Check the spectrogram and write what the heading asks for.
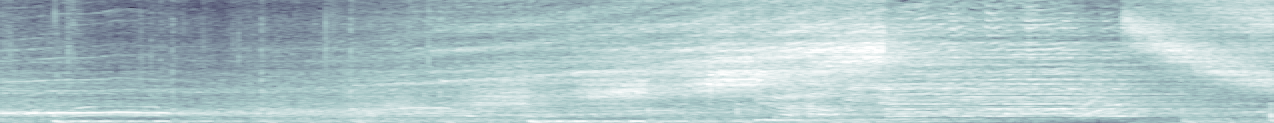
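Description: Large arena crowd cheering and screaming, with music playing over the PA. Near the end the music brings in a sweep falling in pitch.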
